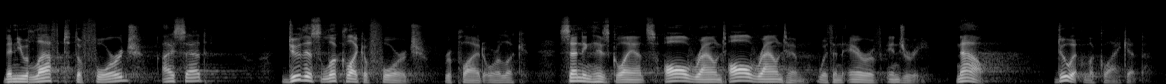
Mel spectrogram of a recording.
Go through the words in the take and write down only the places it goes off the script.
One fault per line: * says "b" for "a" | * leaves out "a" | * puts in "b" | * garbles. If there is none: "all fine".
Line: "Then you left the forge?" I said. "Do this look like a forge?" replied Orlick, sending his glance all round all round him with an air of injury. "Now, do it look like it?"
all fine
